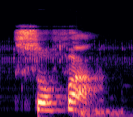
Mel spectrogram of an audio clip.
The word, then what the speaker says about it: sofá: brand por lo tanto si la mayor fuerza de voz se encuentra en fa en la última como se llama esta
